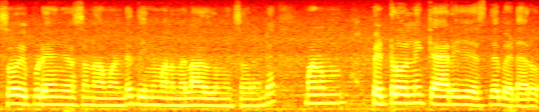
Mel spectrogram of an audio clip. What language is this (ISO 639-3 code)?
tel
